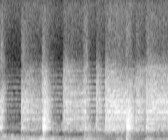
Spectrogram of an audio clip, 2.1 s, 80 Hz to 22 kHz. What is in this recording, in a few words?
Disco 114 D#, Lounge Lo Fi Break Fillz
